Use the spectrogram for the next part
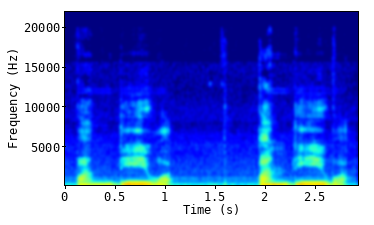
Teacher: conjugations verb inal is pandiwa pandwa first syllable second syllable d third syllable wa the accent is in the second syllable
